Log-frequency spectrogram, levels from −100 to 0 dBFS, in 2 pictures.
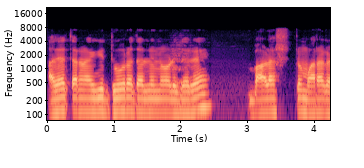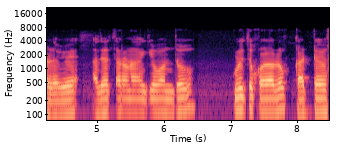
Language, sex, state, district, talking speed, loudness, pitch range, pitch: Kannada, male, Karnataka, Koppal, 80 wpm, -17 LUFS, 110-115 Hz, 115 Hz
